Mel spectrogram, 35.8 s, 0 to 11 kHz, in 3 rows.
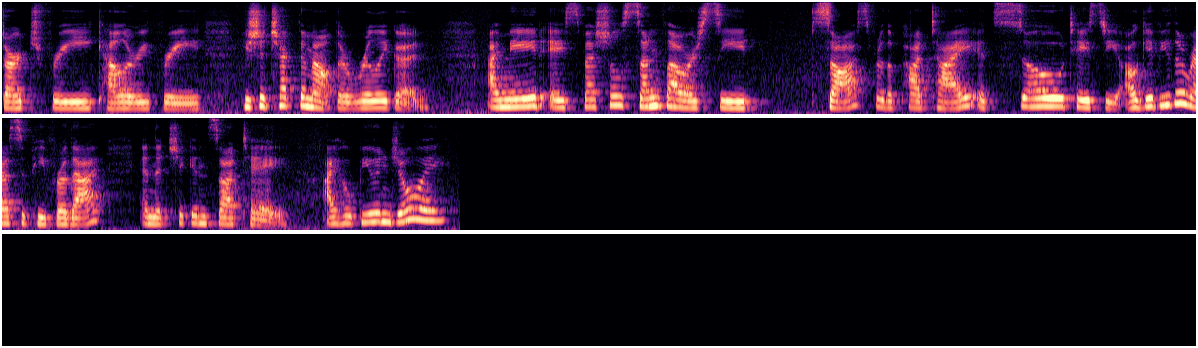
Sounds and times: Speech: 0.0s - 16.5s.

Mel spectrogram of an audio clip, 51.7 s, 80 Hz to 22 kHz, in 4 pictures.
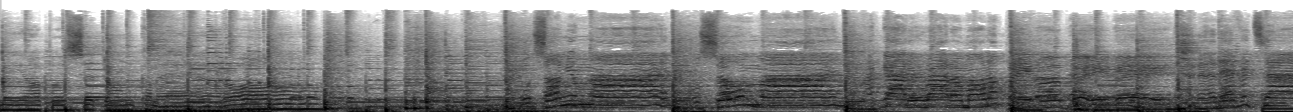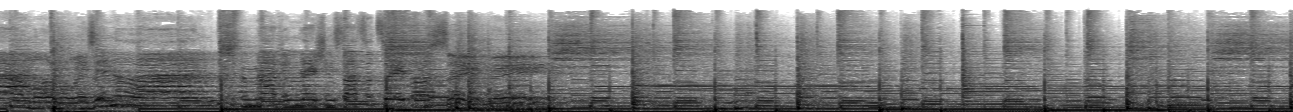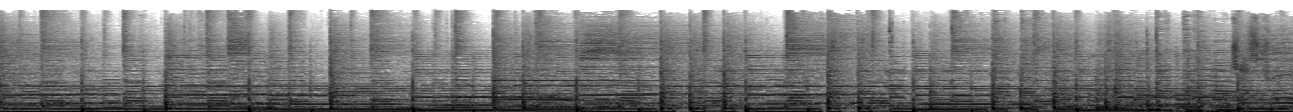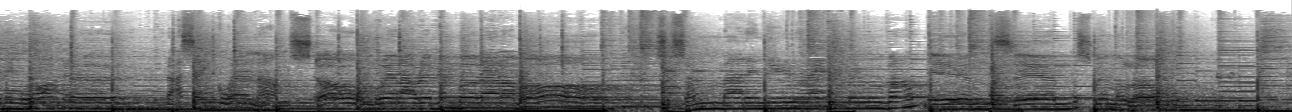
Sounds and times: Ska: 0.0s - 51.7s.

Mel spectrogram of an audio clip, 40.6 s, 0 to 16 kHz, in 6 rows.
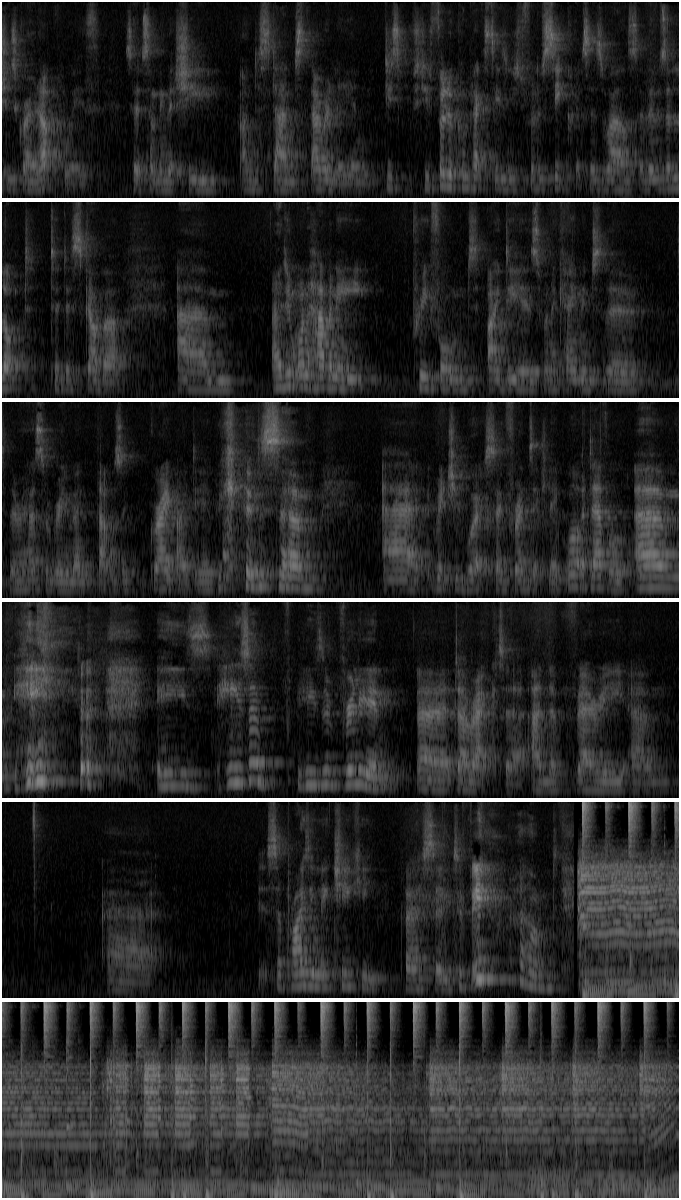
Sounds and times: Speech: 0.0s - 8.0s, 8.6s - 27.1s, 28.1s - 28.8s, 29.6s - 32.8s.

